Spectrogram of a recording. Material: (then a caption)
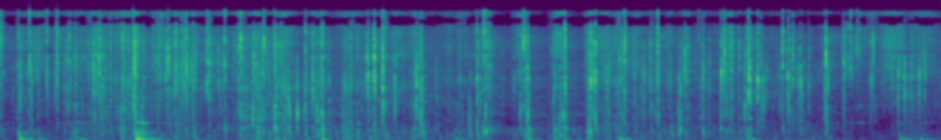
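Paper. A thin red-yellow kaleidoscope-pattern origami paper sheet on a wooden table is creased with fingertips and nails, rubbing along the folds. A steady stream of bright, dry crinkling and crackling bursts follows, each sharp and quickly gone.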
